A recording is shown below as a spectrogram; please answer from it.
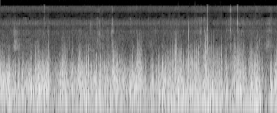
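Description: Strong wind buffeting the microphone: a loud, rough, unsteady rushing noise.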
